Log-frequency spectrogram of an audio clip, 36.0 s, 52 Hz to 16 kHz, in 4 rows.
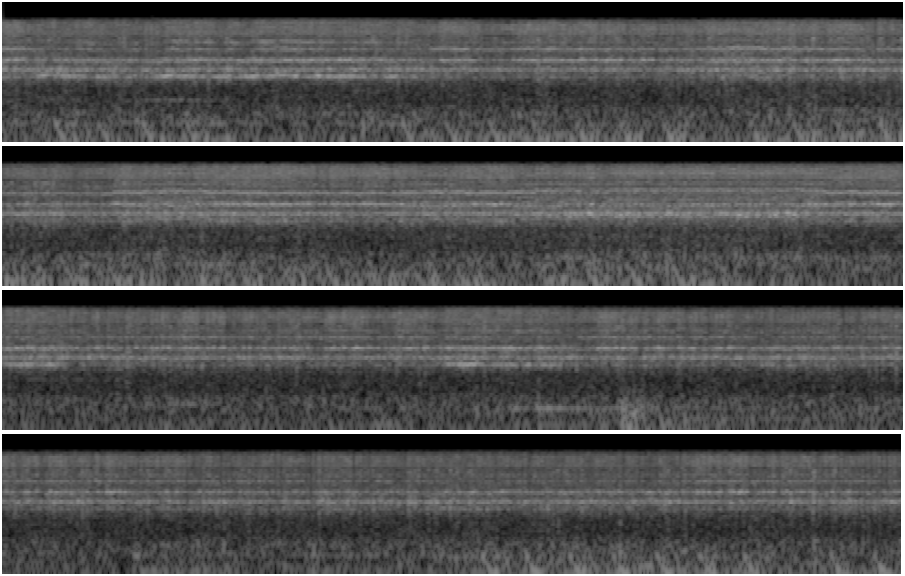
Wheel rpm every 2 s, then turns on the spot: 200, 200, 200, 200, 200, 200, 200, 200, 200, 200, 200, 200, 200, 190, 200, 200, 200, 200.
none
